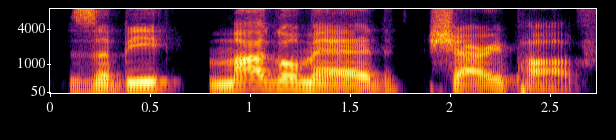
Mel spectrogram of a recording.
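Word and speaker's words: Zabit Magomedsharipov: Zabit Magacheryapov. Close enough. Say it. How do you say it? Zabit Magomed Sharipov. Okay. It's actually not that tough, that one. It's just basically two names.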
